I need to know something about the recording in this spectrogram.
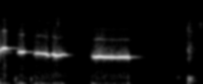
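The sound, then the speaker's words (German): Someone whistles a short video game melody, the Rocket hideout theme from Gold and Silver: a few quick, clear notes followed by a longer held tone, fairly loud, with no talking. “Das war das Rocket-Versteck in Gold und Silber. Es ist, also nur vom Pfeifen her, das sowas zu erraten, ist eigentlich ziemlich schwierig.”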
